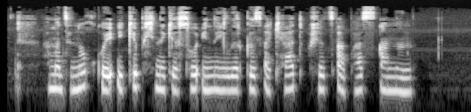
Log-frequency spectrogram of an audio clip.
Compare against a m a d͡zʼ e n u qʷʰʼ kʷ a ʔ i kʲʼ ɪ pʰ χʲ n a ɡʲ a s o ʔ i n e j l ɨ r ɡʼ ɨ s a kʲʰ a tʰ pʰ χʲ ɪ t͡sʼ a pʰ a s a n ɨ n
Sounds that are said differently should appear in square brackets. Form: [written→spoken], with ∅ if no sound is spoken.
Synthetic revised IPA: a m a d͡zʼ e n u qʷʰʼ kʷ a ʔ i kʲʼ ɪ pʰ χʲ n a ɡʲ a s o ʔ i n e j l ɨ r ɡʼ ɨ [s→z] a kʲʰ a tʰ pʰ χʲ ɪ t͡sʼ a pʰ a s a n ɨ n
